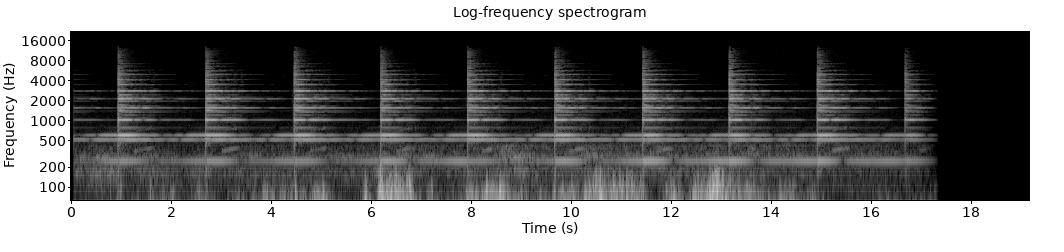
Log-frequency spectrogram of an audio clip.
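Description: A single bell struck ten times at a slow, steady pace, about one strike every two seconds, each stroke ringing on until the next. A low rumble runs under the middle strikes, and the ringing is cut off abruptly near the end.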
